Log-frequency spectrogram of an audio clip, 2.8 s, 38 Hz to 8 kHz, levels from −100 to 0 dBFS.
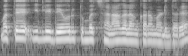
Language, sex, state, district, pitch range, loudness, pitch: Kannada, female, Karnataka, Mysore, 165-205 Hz, -16 LUFS, 190 Hz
